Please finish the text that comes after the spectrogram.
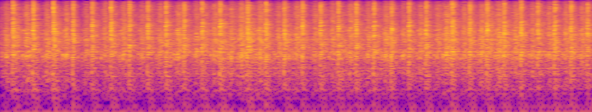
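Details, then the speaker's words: Rapid, even clatter about six ticks a second over a steady idle on the Westchester engine, valve cover off, oil spraying; oil going up from the crankcase, noisy valve gear, top end needs rebuilding. "All the oil's hanging out in the crankcase and going up around it. So top end's gonna need rebuilt."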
